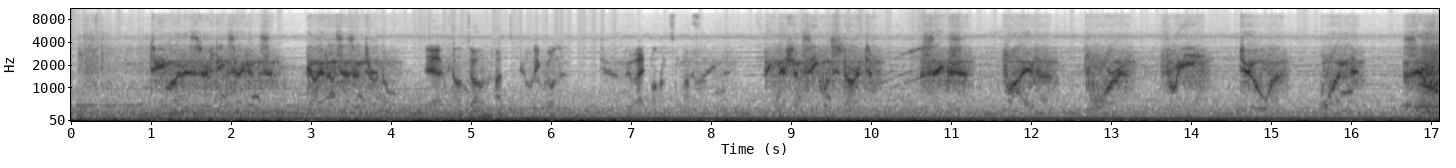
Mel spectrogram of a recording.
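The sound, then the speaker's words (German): A deep, steady rumble of a simulated rocket launch holds throughout, a loud low-frequency roar with voices talking over it the whole time, as a motion seat turns, tilts back and shakes strongly. “Aber Achtung, die Rakete wird sich gleich bewegen.”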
